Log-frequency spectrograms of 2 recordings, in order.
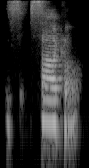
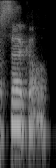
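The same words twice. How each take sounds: First: The first vowel is a low, open 'ah'. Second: The first vowel is a relaxed, neutral 'uh'. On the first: The speaker calls it wrong. "they would substitute it with ah, ... the tongue is lower in the mouth" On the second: The speaker calls it right. "a very neutral vowel with the tongue in the middle of the mouth in a relaxed position"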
